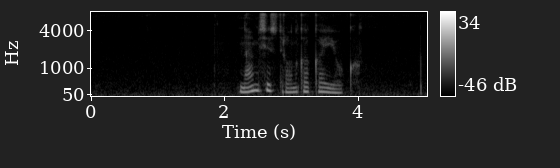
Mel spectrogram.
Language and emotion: Russian, sad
